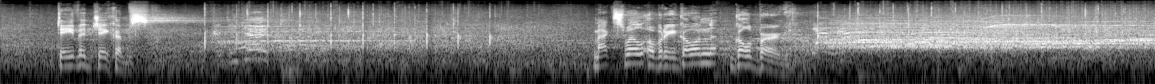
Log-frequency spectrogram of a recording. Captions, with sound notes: David Jacobs. (audience cheering) Maxwell Obregón Goldberg. (audience cheering)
